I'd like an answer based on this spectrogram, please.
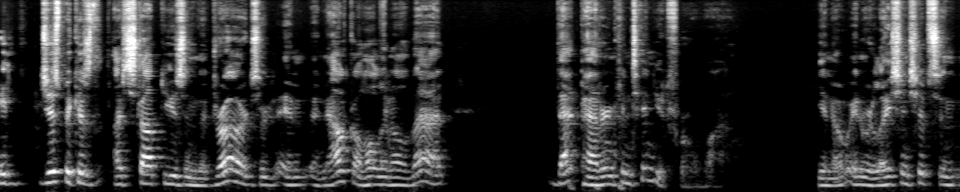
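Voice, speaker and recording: A man speaks in an ordinary speaking voice at a fairly high pitch and moderate pace, with ordinary pitch variation. His loudness swings widely. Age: 60s. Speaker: guest sharing recovery story, Navy veteran. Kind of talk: personal testimony in interview.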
